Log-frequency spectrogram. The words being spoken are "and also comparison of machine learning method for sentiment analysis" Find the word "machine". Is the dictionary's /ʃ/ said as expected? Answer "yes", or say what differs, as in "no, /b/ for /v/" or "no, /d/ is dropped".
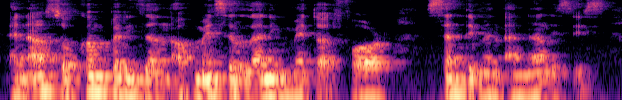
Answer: no, /s/ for /ʃ/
